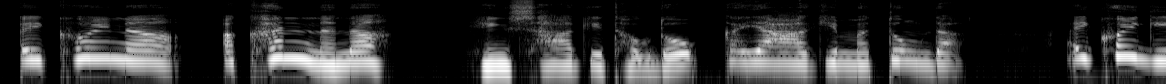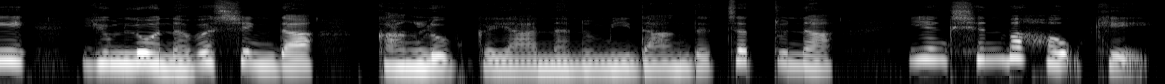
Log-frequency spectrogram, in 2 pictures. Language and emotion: Manipuri, fearful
